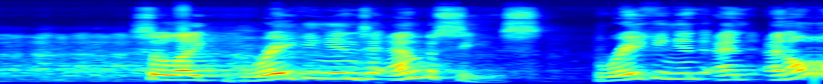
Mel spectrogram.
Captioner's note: audience laughs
